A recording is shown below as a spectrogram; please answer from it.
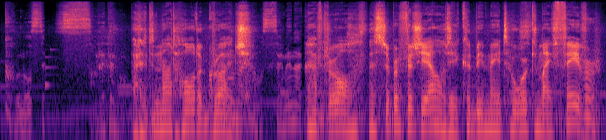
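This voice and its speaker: A man's voice: medium pitch, normal speed, natural voice. A man voicing a bitter, self-justifying researcher in a video game, telling his story dramatically, like a scorned impostor. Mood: sorrowful resentment. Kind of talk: scripted video game voice acting. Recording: music behind the voice.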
